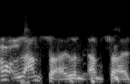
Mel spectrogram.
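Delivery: plain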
